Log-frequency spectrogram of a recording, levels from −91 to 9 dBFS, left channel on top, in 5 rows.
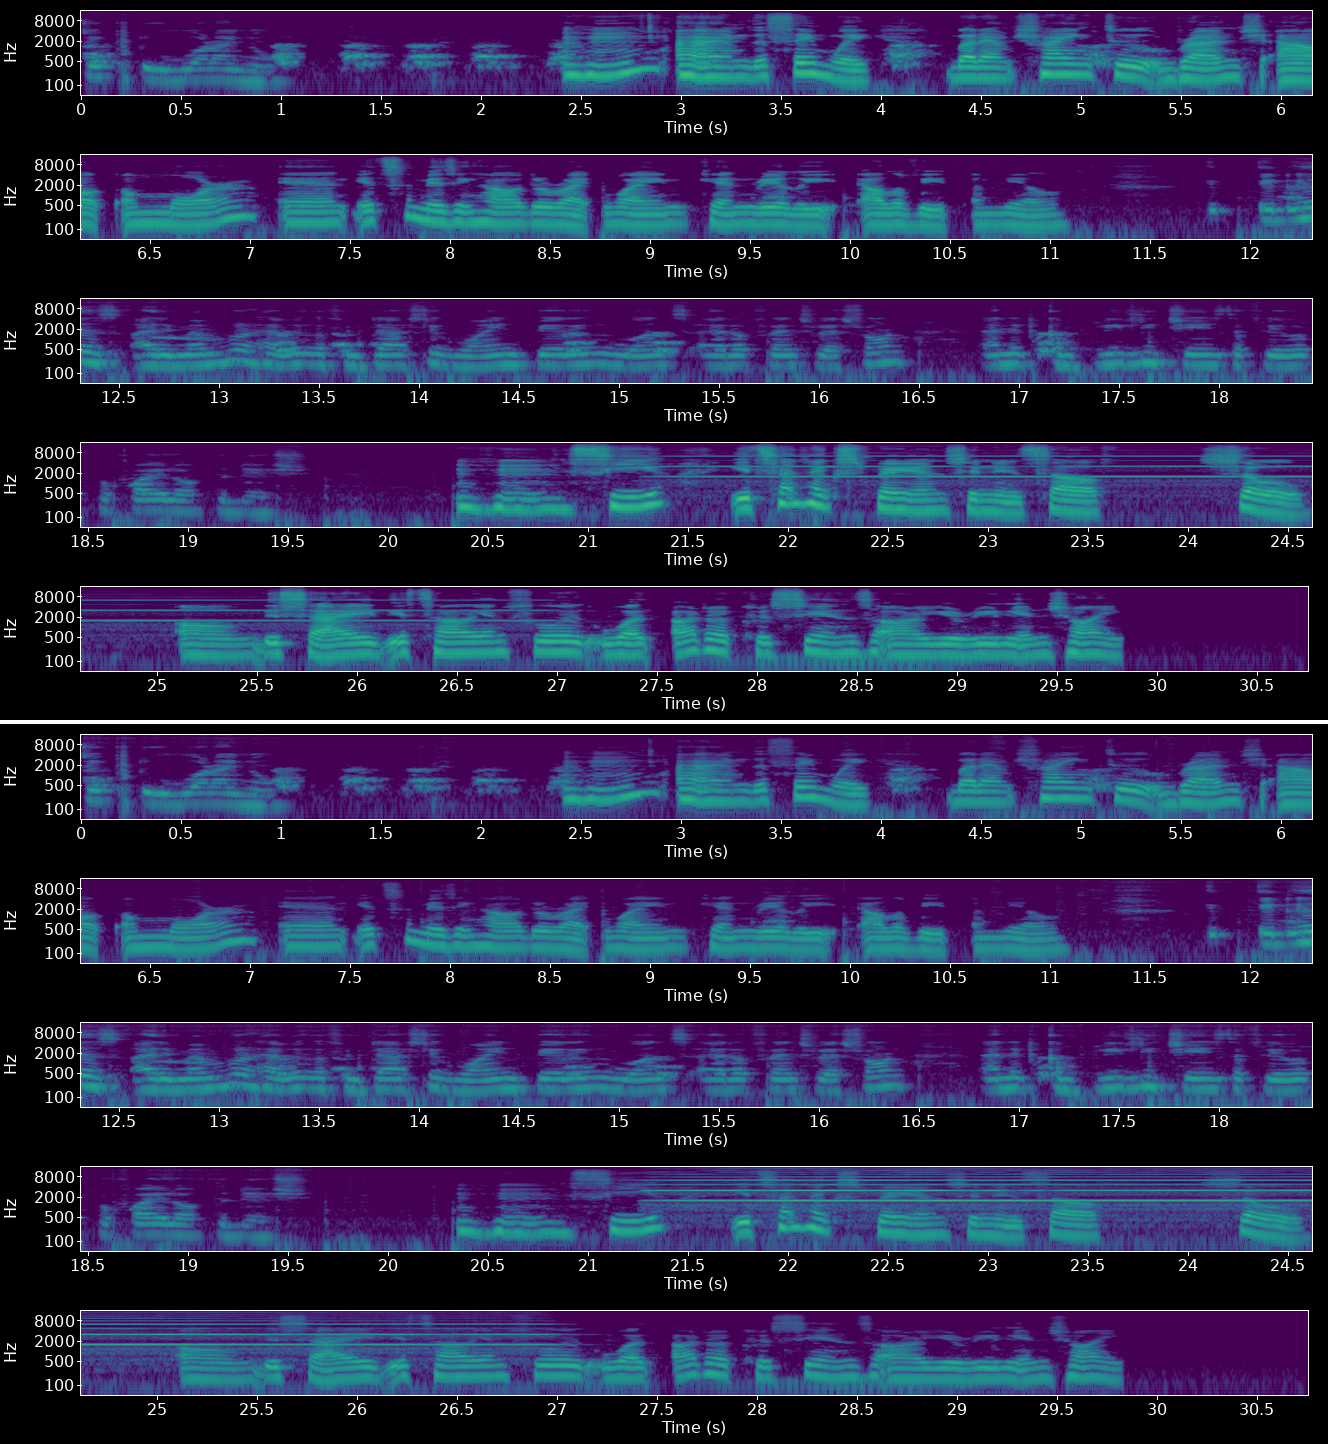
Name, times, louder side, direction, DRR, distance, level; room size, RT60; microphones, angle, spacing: voice 1, 0.0-1.0 11.3-19.6, right 1 dB, 25° right, 1.4 m, -43 dB
voice 2, 1.0-11.1 13.3-13.7 14.7-14.8 15.2-15.3 17.1-17.2 20.3-23.6 24.1-24.6 25.1-29.8, left 5 dB, 65° left, 0.5 m, -33 dB
sound 1, 3.5-20.4, right 1 dB, 85° right, 5.7 m, -64 dB
Bowed string instrument, 21.3-27.0, right 12 dB, 70° right, 0.4 m, -34 dB
head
